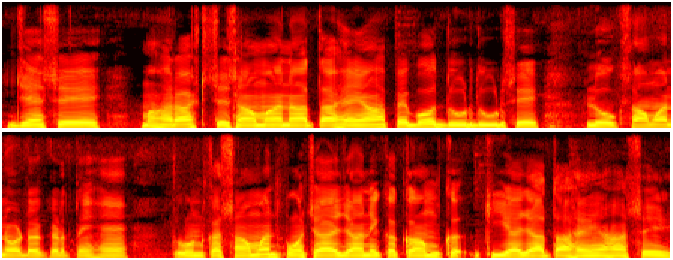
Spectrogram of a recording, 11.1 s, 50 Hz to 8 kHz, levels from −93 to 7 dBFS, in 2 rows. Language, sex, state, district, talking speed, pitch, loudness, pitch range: Hindi, male, Bihar, Darbhanga, 155 wpm, 140 Hz, -18 LUFS, 135-145 Hz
